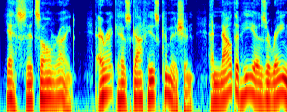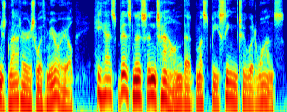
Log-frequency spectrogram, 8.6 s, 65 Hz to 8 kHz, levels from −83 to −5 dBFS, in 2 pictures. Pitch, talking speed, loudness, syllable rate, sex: 110 Hz, 210 wpm, -17 LUFS, 5.0 syllables/s, male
